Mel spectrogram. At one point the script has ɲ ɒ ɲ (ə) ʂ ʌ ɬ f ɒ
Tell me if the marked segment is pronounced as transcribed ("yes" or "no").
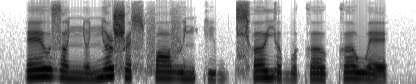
no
